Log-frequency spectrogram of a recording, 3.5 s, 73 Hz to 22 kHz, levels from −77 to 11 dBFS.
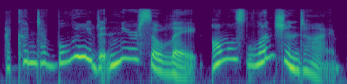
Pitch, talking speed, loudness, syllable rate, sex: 290 Hz, 175 wpm, -14 LUFS, 4.9 syllables/s, female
